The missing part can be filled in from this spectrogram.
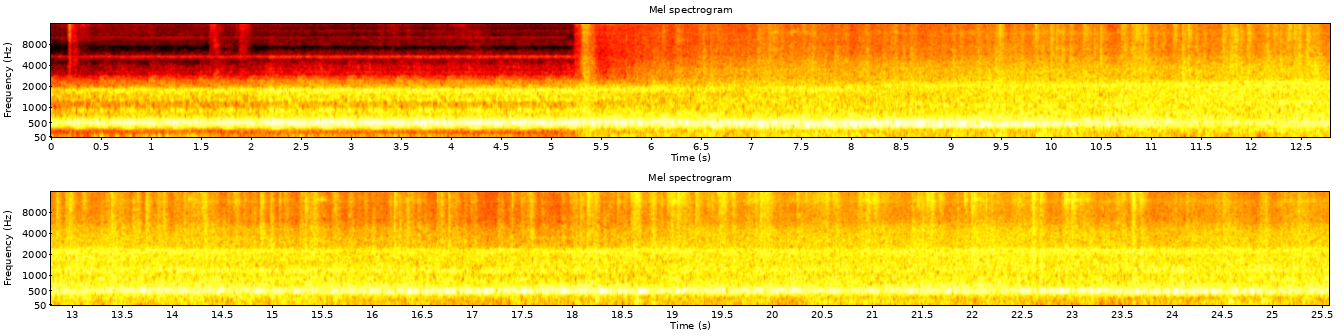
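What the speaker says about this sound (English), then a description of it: "let's run this train a little bit more" A train runs steadily, a continuous rumbling, rattling noise that starts abruptly after a few seconds and carries on evenly to the end.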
